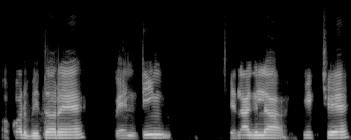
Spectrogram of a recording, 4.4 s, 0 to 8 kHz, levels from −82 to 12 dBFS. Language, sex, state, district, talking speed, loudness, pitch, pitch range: Bengali, male, West Bengal, Malda, 70 wpm, -16 LUFS, 155 Hz, 145-160 Hz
